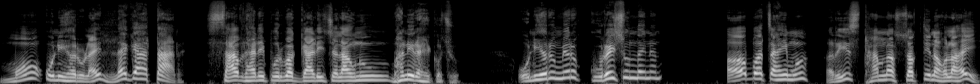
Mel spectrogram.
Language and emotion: Nepali, angry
